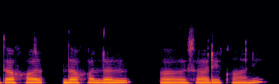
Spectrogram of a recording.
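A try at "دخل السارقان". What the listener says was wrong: दखलस हर्फ शम्सी है ना, दखलस सारिकानी।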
